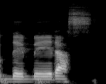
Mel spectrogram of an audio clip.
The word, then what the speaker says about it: deberás: La pronunciación es diferente. Ese dice de veras y el otro deberás.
